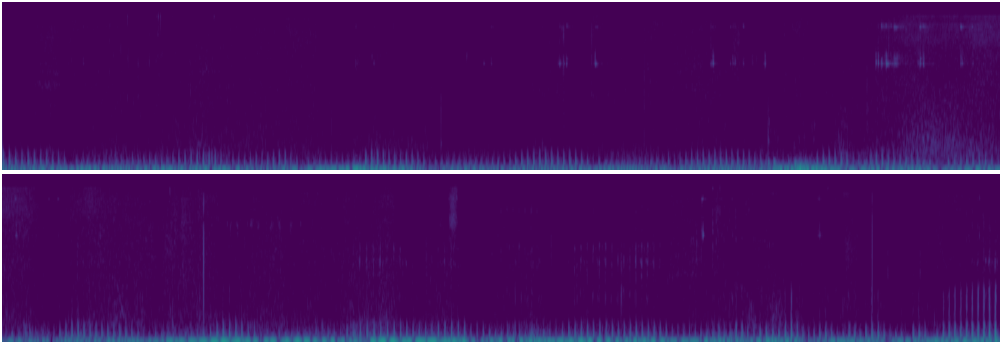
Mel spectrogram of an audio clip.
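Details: Purring of a shelter cat adopted in Japan, heard at close range indoors: a continuous, even, low vibrating rumble with rhythmic breathing swells and occasional faint rustles.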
